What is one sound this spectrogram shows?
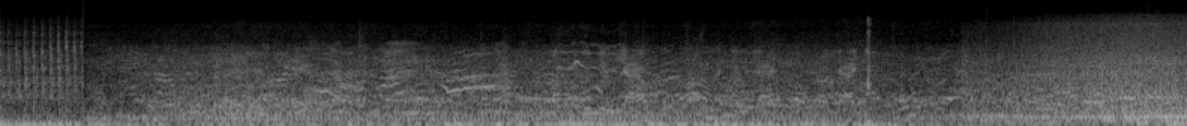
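A crowd chatters outdoors at a distance.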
